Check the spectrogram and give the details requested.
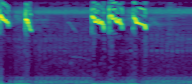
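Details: Lure song of a mountain white-eye, Buxtoni form, 'ngalas' style: quick high whistled chirps, each sliding downward, delivered in two quick groups over a low steady drone.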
